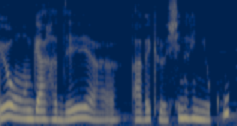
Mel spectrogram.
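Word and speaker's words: shinrin-yoku: ont gardé avec le shinrinoku si je le prononce correctement tout à fait shinrinokou la pratique des bains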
